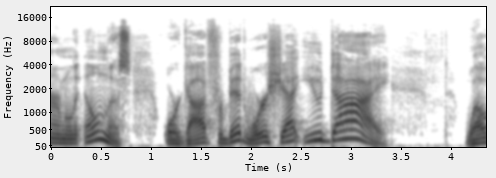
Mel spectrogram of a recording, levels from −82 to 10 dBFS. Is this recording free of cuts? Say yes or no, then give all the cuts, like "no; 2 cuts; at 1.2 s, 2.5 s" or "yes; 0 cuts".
yes; 0 cuts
